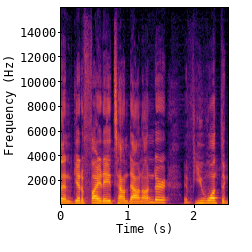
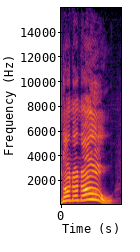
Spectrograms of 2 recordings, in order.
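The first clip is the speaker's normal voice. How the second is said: high, loud burst of protest; mock alarmed refusal; 6 dB louder than usual. Magician pushing a prying hand off his sleeves, acted loud protest. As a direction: cut them off with a high, hammed-up cry.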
